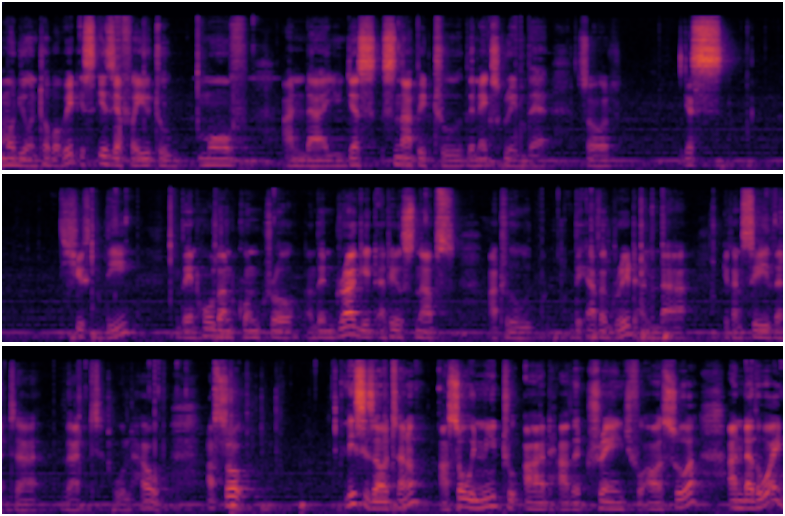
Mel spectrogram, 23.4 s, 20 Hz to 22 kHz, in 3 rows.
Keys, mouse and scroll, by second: 5.0 ctrl+z, 8.7 shift+d, 10.5-15.5 ctrl+drag, 13.7 z, 14.2 alt+a, 16.4 click, 16.7 x, 17.3 click, 17.9 KP_2, 18.2 KP_1, 18.8 scroll up 1, 19.1 `.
